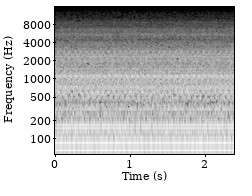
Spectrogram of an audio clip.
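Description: John Deere 9RX tracked tractor in a modded farming game, its heavy diesel engine droning steadily and loudly with a deep, constant rumble while pulling a disc through a field.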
